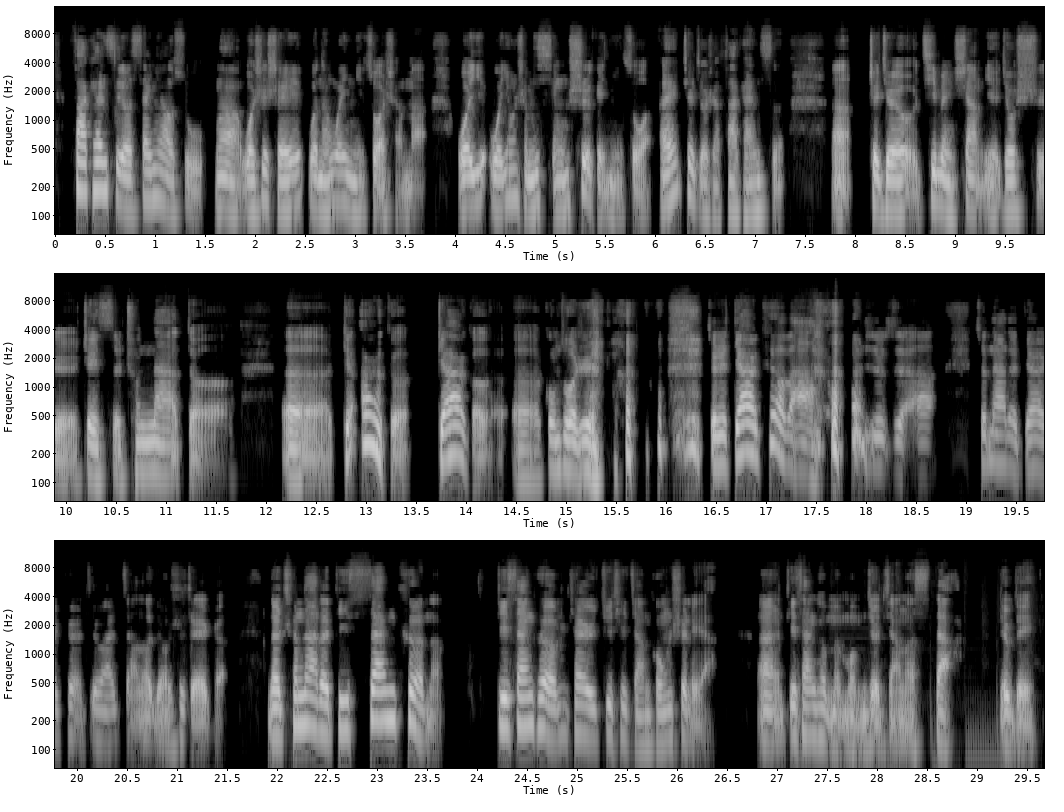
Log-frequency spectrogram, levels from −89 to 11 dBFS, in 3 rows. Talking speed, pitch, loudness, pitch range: 265 characters per minute, 140 Hz, -23 LUFS, 120-175 Hz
